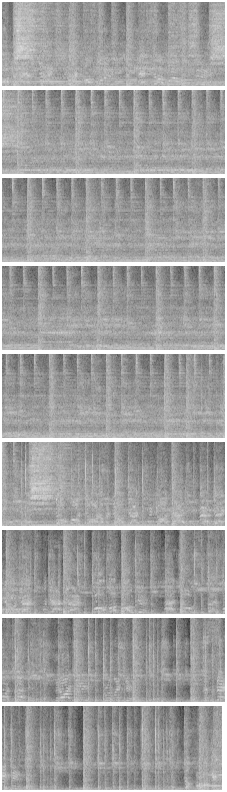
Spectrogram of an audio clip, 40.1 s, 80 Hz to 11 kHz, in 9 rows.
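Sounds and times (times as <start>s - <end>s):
distorted electric guitar: 0.0s - 36.7s, 37.4s - 40.0s
bass guitar: 0.0s - 40.0s
drum-kit beat: 0.0s - 40.0s.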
